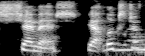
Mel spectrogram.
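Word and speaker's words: Przemyśl: But how do you pronounce the village in your book with a P that they lived in? Yeah, Shemish, because it looks just like that. It's not even a P? Yes. Przemysl.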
